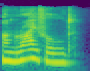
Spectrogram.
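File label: "unrivalled", English, British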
